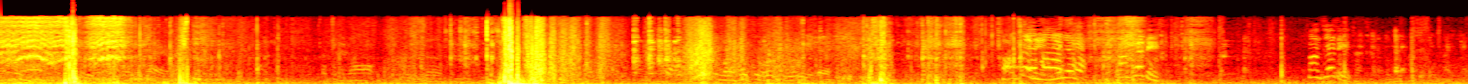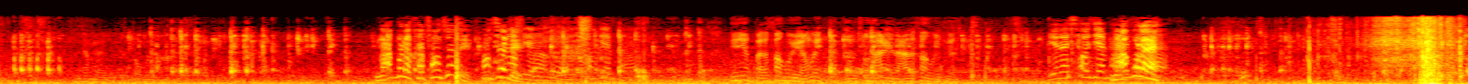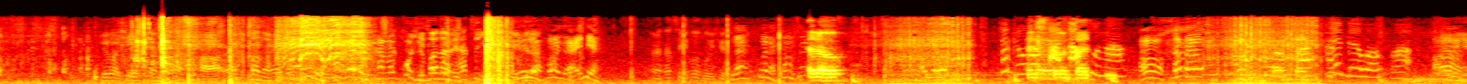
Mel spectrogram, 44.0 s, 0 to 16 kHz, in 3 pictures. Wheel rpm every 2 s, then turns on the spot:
0, 0, 0, 0, 0, 0, 0, 0, 0, 0, 0, 0, 0, 0, 0, 0, 70, 0, 0, 20, 10, 10.
38-44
